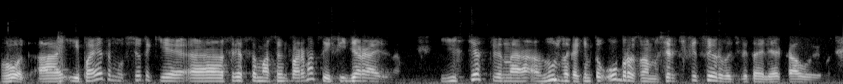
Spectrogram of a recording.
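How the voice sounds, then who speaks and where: This man has an unremarkable speaking voice, fairly high-pitched, moving at a fairly quick pace with lively intonation and very even loudness. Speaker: caller, commentator. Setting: phone call.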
